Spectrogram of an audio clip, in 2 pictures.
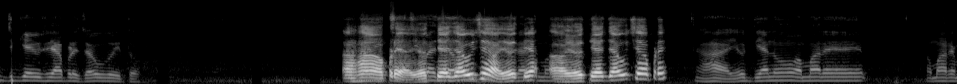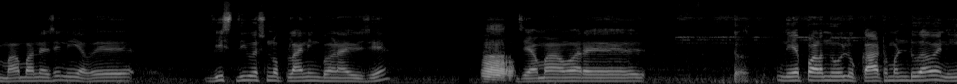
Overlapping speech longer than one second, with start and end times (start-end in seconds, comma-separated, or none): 3.5-5.6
